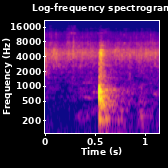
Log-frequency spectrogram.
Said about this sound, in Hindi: अब मैं डाल दूँगी इसमें छाछ को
